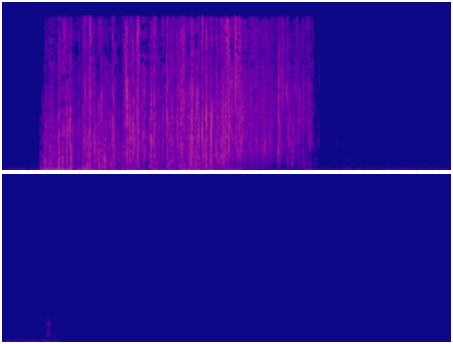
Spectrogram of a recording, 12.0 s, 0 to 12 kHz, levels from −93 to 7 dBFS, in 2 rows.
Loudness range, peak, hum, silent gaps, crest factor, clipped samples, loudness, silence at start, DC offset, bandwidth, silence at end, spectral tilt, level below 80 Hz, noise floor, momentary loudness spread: 13 LU; -16 dBFS; none; none; 38 dB; under 0.1%; -47 LUFS; 0.5 s; under 0.1%; 12 kHz; 7.8 s; -0.5 dB/octave; -70 dBFS; -84 dBFS; 9 LU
